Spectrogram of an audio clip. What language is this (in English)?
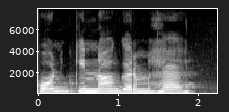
Punjabi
